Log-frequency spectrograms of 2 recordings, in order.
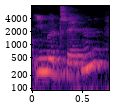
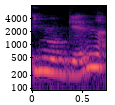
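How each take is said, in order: First: The g is pronounced as a soft 'je' sound. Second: The g is pronounced as a hard g. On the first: The speaker calls it right. "G-E, on s'entend que ça fait je ... même en anglais ça se prononce de la même façon" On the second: The speaker calls it wrong. "Je sais pas pourquoi j'ai prononcé Imogen"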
